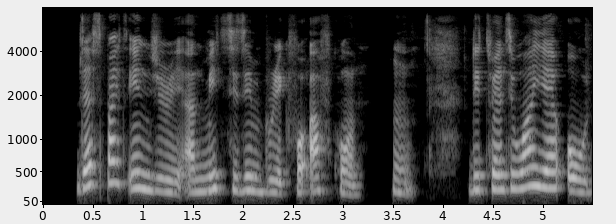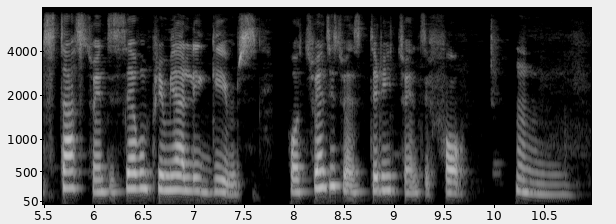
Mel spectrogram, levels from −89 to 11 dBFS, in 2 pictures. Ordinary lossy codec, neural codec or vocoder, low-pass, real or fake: none; none; 7.2 kHz; real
